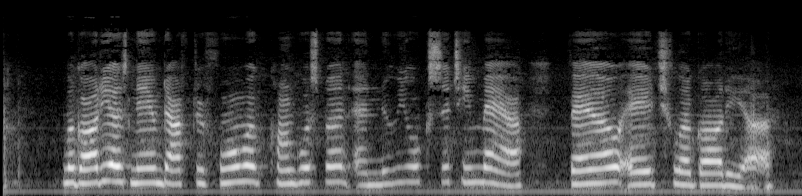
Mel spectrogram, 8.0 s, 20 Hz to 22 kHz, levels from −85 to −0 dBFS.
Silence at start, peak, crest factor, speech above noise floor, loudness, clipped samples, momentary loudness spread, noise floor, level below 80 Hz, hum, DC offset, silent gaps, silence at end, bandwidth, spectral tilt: 0.05 s; -2 dBFS; 16 dB; 29 dB; -18 LUFS; under 0.1%; 12 LU; -47 dBFS; -64 dBFS; none; under 0.1%; none; 0.3 s; 11.5 kHz; -4 dB/octave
